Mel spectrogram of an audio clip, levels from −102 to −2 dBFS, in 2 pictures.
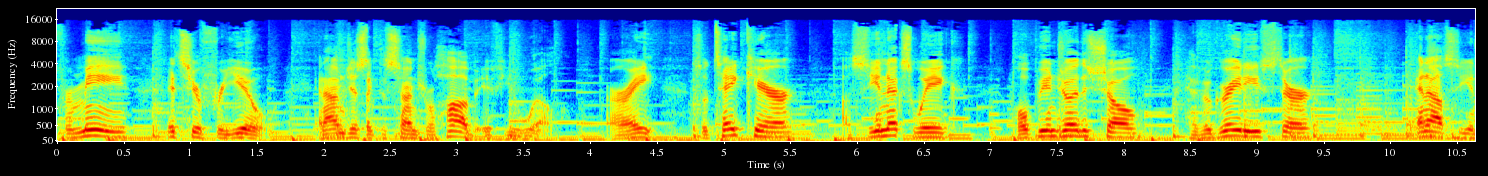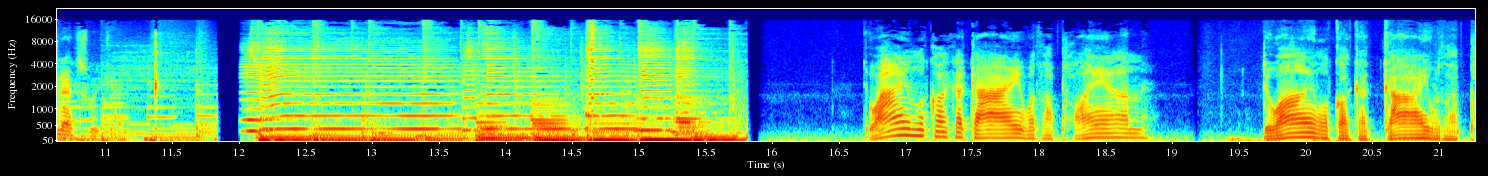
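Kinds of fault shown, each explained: Damaged data in a compressed stream: brief glitches at 2.31 s, 6.26–6.31 s and 14.62–14.66 s, none longer than 50 ms. Corrupted bytes in the encoded stream make the decoder misread those frames, lose sync and search for the next frame header.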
